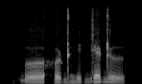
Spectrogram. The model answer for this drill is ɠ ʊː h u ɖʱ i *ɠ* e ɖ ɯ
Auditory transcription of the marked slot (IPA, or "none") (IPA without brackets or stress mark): ɡ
